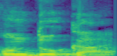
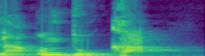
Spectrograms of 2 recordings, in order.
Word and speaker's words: Undoka: In fact, it's pronounced Undoka in my own dialect. But when you go to the Igbos, they say na Undoka.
